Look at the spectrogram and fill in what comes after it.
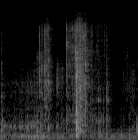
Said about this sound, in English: Whoa, tape. Yes.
